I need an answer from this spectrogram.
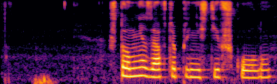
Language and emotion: Russian, neutral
